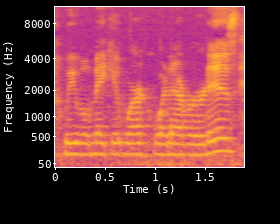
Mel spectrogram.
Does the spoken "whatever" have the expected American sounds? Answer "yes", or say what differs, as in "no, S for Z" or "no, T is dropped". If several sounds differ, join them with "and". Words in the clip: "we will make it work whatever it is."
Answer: yes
